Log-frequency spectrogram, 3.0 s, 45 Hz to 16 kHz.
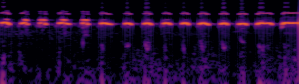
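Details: Pair of young ospreys calling loudly at Barnegat Light, New Jersey, 13 September 2021, while the father brings each a fish to the nest. Rapid, evenly spaced high whistled chirps, about five per second, run without a break.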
